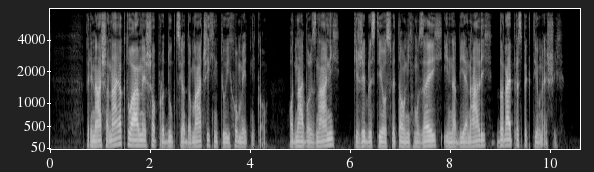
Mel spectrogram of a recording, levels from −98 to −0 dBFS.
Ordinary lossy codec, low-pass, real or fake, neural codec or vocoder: none; 7.2 kHz; fake; codec, 16 kHz, 16 kbps, FreqCodec, larger model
